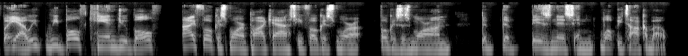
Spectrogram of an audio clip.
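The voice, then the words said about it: Radio voice. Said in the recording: “Have you been told that you have a radio voice? ... Yes, I have been told that.”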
